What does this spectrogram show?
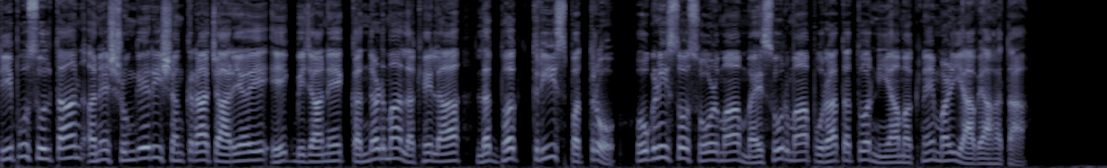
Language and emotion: Gujarati, neutral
